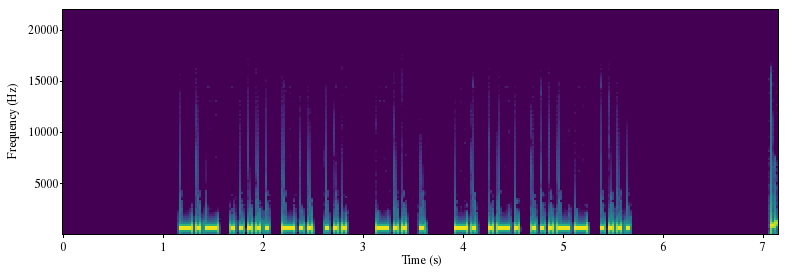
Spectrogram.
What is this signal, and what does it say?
Morse code, heard as a keyed tone, about 28 wpm, 700 Hz. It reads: K5DS DE NR3H
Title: USA Callsign DE Callsign - 4 Characters - 28wpm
